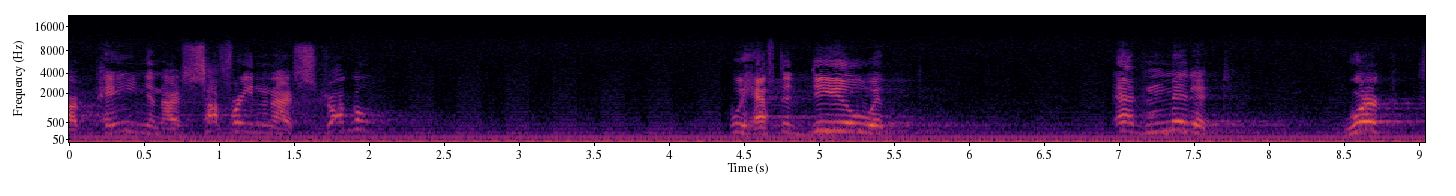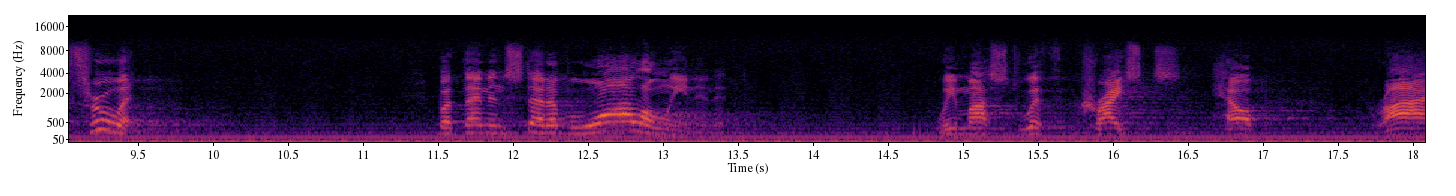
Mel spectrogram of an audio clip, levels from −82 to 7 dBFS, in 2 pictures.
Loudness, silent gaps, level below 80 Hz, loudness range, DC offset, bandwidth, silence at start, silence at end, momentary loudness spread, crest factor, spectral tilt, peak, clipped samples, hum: -32 LUFS; none; -56 dBFS; 6 LU; 0.5%; 16.5 kHz; 0 s; 0 s; 21 LU; 22 dB; -3 dB/octave; -14 dBFS; under 0.1%; none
